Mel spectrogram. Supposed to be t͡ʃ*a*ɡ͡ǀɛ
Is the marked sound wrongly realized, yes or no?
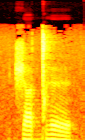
no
